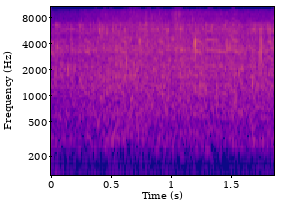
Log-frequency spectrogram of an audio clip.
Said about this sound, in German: Du bist jetzt an Bord. Du entschließt dich, die Leinen loszumachen. Du nimmst das Steuerruder in die Hand und fährst los. Du hörst das Rauschen der Wellen.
